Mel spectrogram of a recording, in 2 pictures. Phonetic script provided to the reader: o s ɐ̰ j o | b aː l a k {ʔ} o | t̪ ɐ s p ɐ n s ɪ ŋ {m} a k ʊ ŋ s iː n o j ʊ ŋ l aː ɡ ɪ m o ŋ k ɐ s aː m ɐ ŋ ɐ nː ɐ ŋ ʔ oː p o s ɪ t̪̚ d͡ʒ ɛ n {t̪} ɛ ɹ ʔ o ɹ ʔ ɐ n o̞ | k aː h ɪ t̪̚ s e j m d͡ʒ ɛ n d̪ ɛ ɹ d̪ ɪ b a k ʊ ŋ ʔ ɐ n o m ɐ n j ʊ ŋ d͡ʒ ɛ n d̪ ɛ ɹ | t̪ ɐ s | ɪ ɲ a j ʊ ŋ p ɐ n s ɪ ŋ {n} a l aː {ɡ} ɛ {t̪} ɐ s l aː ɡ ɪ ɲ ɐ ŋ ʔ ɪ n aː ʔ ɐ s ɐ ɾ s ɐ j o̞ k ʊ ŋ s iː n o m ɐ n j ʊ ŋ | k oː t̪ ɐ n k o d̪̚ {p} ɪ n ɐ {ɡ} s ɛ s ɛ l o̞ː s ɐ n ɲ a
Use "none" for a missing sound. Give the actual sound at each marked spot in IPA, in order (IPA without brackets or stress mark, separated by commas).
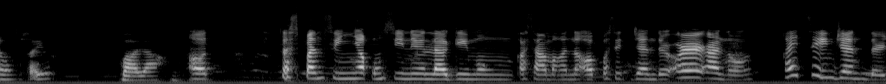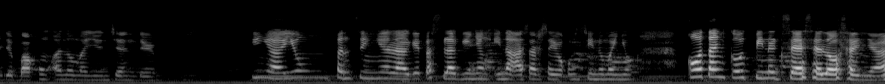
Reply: ʔ, ɲ, d̪, ɲ, ɡ, t̪, p, ɡ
